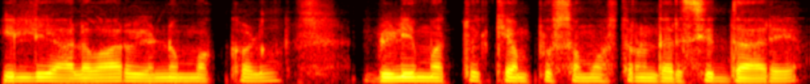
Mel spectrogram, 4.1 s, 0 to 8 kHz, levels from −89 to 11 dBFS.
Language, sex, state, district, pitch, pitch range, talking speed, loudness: Kannada, male, Karnataka, Koppal, 125 Hz, 120-130 Hz, 120 wpm, -18 LUFS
